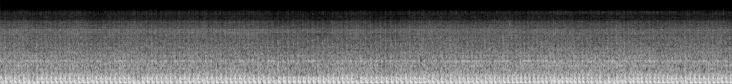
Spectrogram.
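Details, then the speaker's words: Honda CRF250R engine in a go-kart after water pump rebuild (new shaft, seals, bearing) for a coolant leak, test run checking for water leaks: steady fast single-cylinder idle, even throbbing beat, no misses, rattles or knocks; normal idle. "I'm going to fire it up I fired it up before just for a minute to get water through it we going to fire it up again make sure no water comes out"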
